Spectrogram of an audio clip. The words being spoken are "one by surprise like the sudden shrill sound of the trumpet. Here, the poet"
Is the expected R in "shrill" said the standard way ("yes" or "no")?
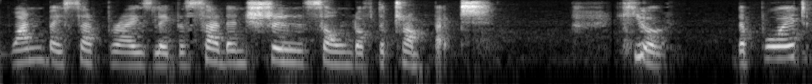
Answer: yes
